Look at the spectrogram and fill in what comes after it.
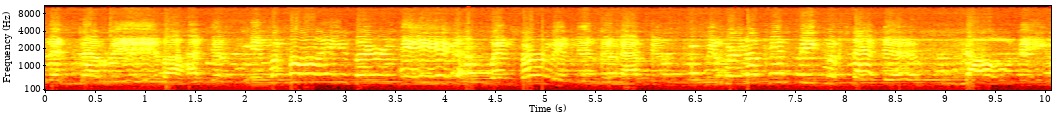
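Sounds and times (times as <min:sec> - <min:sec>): man singing with vibrato: 0:00.0 - 0:10.0.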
